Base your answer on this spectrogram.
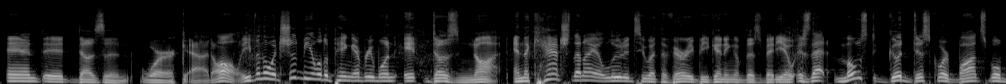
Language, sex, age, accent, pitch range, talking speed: English, male, 20-39, American, 120-170 Hz, 230 wpm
